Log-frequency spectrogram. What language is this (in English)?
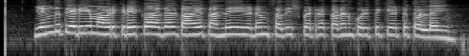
Tamil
